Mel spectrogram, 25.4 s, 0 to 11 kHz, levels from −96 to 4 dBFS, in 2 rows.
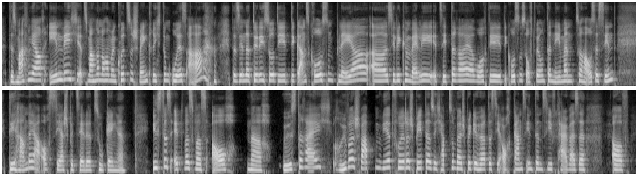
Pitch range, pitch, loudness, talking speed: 195-235 Hz, 215 Hz, -19 LUFS, 170 wpm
